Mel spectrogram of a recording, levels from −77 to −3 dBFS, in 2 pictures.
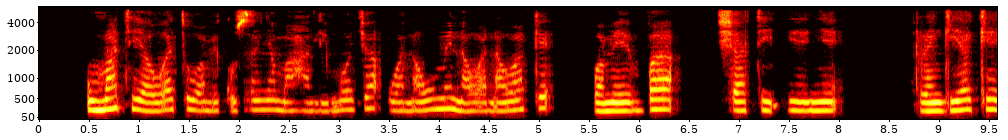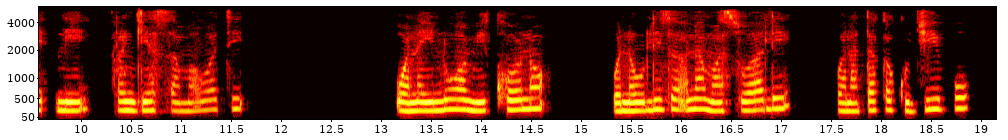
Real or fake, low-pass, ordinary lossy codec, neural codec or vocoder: fake; 5.4 kHz; AAC, 24 kbps; codec, 16 kHz, 16 kbps, FreqCodec, larger model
